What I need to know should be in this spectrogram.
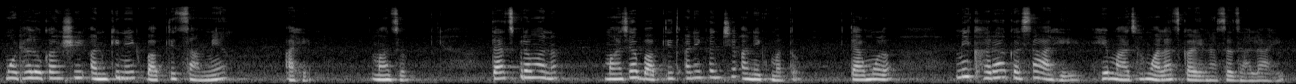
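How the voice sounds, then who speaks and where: High-voiced woman reading a novel aloud. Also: a little hiss or hum, rough recording. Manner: expressive storytelling, acting out quoted relatives. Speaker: reader of a novel. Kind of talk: audiobook reading of a humorous novel.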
